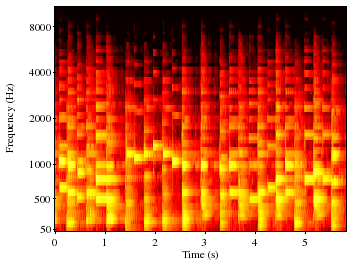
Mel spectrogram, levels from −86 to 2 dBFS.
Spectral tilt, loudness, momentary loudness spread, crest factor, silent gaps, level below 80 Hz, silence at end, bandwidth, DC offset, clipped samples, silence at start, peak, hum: -7.5 dB/octave; -20 LUFS; 5 LU; 16 dB; none; -48 dBFS; 0 s; 7.8 kHz; under 0.1%; under 0.1%; 0 s; -4 dBFS; none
